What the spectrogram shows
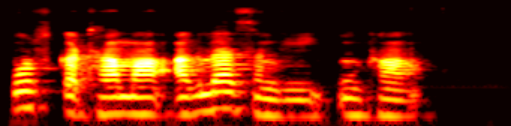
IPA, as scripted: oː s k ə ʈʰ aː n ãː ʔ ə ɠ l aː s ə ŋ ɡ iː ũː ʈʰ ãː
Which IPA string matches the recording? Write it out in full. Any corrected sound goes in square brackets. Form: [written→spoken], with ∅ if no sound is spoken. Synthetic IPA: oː s k ə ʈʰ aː [n→m] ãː ʔ ə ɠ l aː s ə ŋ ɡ iː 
